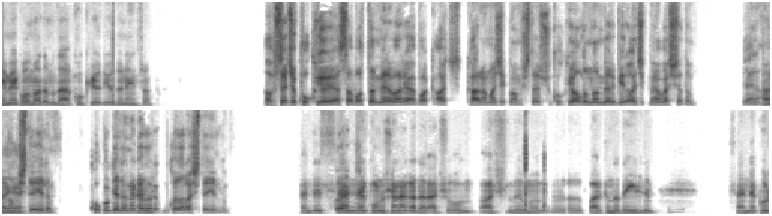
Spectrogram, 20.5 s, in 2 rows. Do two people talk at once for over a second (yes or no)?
no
